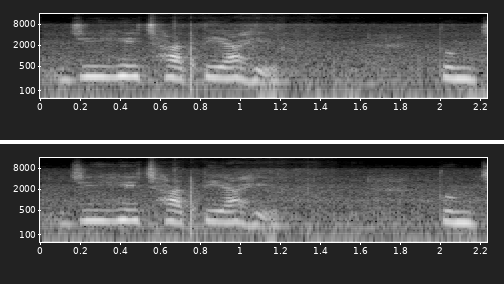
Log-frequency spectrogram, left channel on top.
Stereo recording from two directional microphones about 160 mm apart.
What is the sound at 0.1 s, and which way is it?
A woman's voice, 15° left (ahead or behind).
